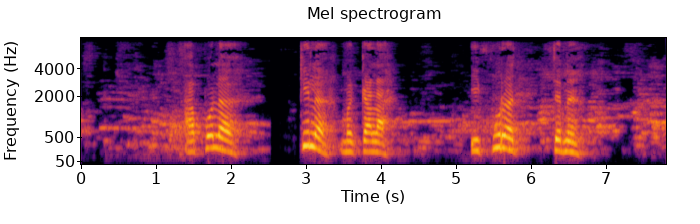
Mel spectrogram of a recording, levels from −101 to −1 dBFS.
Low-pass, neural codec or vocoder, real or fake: 7.2 kHz; none; real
